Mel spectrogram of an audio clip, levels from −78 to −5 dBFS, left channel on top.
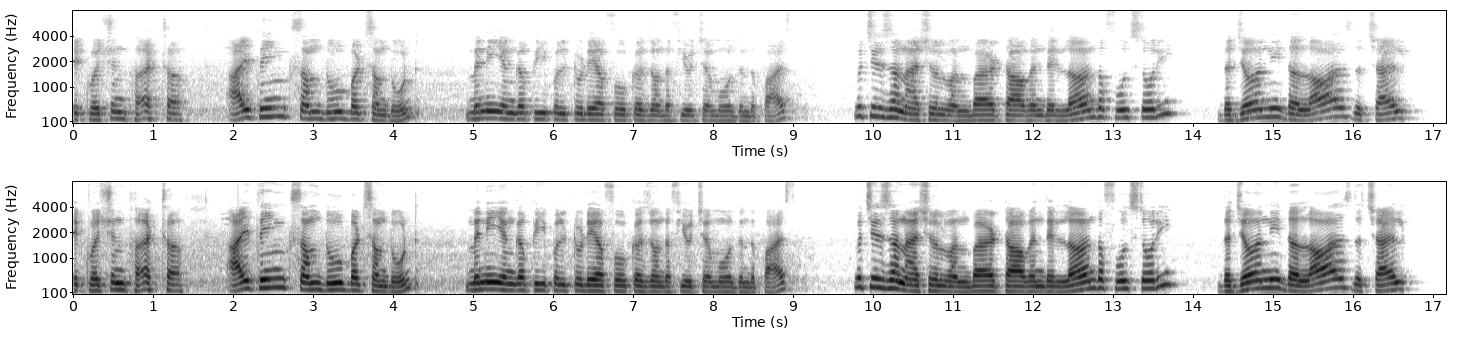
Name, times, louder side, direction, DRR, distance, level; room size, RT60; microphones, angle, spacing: voice 1, 0.0-4.4 4.9-8.9 9.8-13.7 14.3-16.6, right 7 dB, 80° right, 0.4 m, -20 dB
11.0 x 3.9 x 5.5 m
head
